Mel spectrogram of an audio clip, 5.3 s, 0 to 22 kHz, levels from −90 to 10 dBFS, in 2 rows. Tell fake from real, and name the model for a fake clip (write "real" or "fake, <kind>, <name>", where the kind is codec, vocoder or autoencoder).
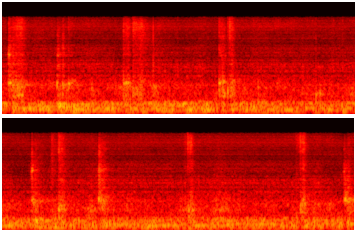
fake, autoencoder, DAC-VAE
